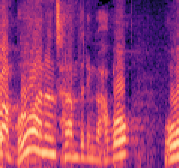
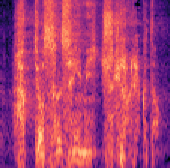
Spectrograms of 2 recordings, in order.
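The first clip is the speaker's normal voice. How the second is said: put-on ghostly voice, pitched much lower; 5 semitones lower than usual. Retelling someone's answer about who told them to say it: imitating a ghost-like voice. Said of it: "목소리를 꼭 귀신같이 내고 있어".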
